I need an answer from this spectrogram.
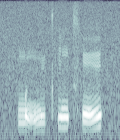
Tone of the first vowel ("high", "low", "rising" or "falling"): low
